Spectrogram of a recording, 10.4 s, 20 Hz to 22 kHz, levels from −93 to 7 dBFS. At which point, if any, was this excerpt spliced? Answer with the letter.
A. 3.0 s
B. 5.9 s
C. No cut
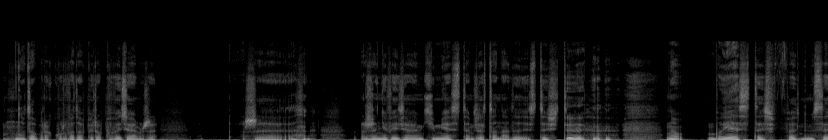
B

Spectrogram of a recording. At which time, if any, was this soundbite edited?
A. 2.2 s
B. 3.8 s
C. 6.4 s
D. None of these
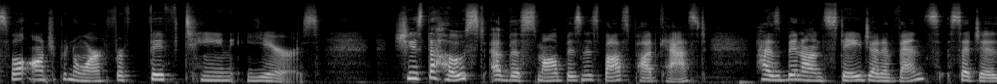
B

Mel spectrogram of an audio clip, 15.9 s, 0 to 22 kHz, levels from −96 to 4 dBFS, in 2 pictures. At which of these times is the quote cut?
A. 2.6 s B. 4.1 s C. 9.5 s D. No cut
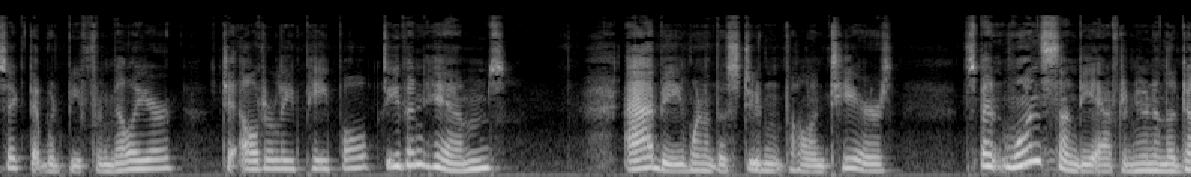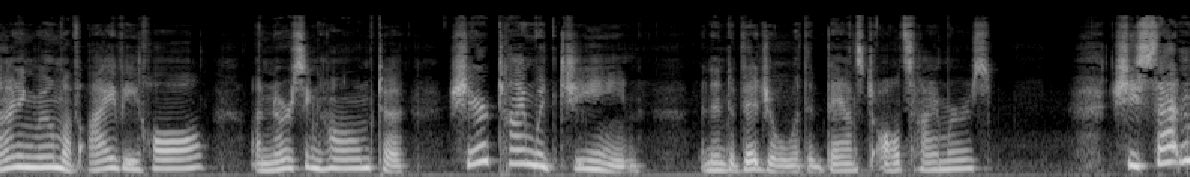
A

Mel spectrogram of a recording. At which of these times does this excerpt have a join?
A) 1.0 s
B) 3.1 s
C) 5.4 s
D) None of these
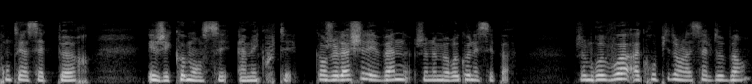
B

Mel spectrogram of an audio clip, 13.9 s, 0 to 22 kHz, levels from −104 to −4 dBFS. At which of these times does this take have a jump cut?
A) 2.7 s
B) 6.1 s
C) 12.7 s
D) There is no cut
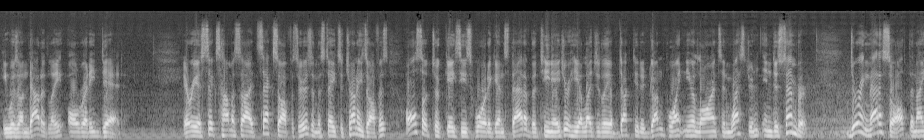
D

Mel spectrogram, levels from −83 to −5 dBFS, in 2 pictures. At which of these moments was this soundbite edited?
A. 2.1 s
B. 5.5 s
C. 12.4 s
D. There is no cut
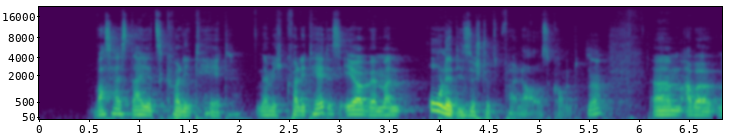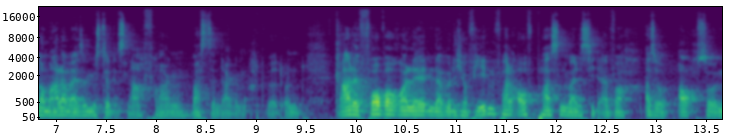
B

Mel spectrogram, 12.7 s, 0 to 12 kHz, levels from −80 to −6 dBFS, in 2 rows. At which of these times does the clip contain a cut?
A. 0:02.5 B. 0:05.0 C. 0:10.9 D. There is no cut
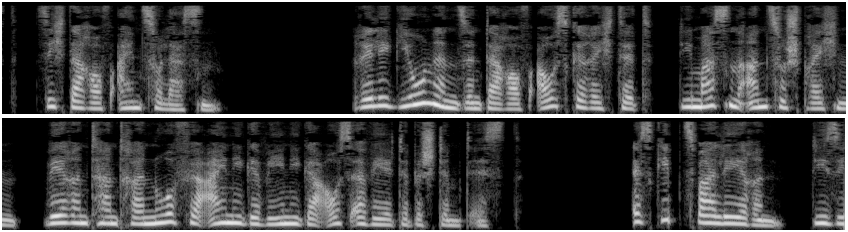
C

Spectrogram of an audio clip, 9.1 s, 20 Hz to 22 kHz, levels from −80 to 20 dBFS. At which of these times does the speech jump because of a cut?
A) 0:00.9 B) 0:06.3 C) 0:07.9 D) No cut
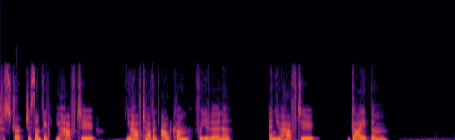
A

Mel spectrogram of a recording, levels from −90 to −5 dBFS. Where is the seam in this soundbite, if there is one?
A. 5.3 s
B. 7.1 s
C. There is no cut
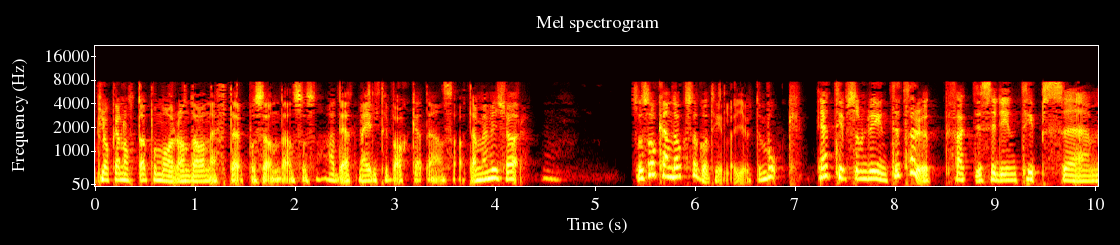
B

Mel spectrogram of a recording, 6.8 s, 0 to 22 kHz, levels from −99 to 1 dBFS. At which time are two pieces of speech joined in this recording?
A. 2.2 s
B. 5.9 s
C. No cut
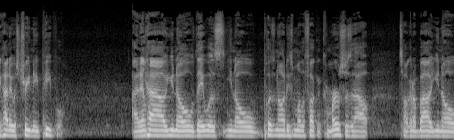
A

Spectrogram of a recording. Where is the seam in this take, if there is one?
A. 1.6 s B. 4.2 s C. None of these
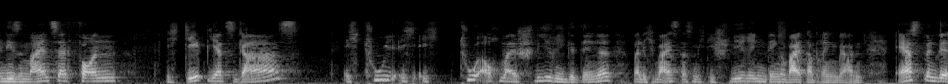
B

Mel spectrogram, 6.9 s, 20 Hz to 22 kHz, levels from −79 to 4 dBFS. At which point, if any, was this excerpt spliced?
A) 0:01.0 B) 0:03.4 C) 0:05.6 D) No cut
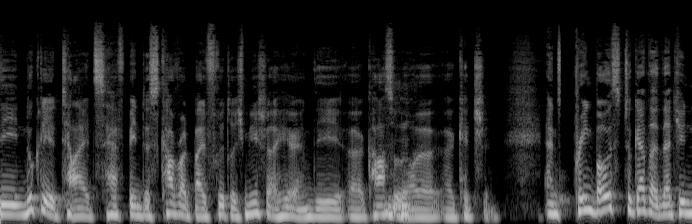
C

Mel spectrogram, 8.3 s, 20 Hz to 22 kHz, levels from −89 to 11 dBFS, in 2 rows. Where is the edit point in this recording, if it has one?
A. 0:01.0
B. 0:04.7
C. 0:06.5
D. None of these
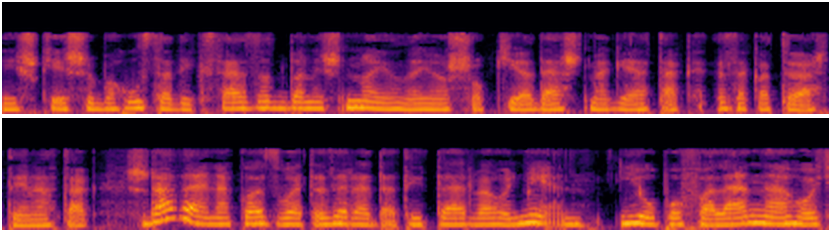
B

